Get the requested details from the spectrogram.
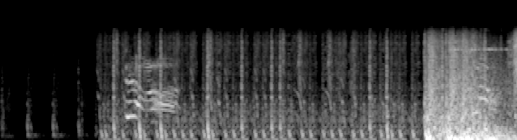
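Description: A young man speaks through a headset microphone with animation.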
